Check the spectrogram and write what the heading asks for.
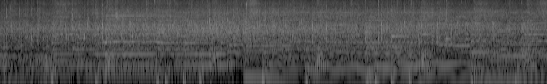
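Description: Live church band playing slow, sustained chords on keyboard and guitar, with a congregation applauding underneath from about a second in.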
